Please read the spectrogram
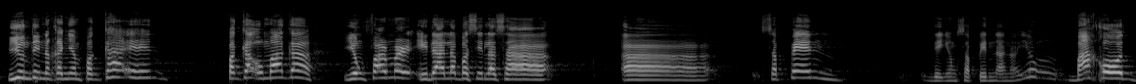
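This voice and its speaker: A woman's voice: high voice, sharp tone. A woman pastor, telling a story in a sermon with emphatic, repetitive, rhythmic phrasing. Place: church service.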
